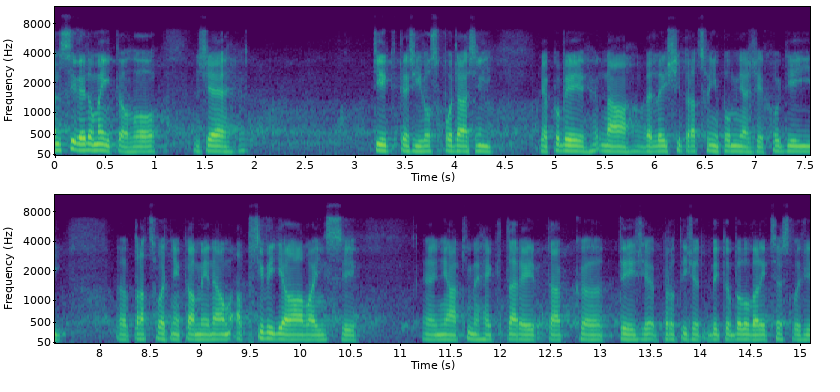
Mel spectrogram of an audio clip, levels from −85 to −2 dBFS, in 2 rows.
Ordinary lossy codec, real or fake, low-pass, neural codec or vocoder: Opus, 24 kbps; fake; 7.2 kHz; codec, 16 kHz, 2 kbps, FunCodec, trained on LibriTTS, 25 frames a second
